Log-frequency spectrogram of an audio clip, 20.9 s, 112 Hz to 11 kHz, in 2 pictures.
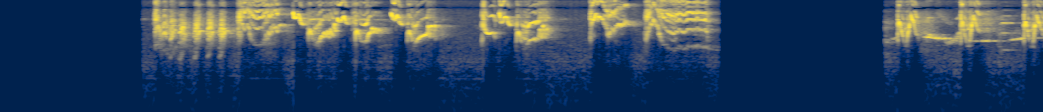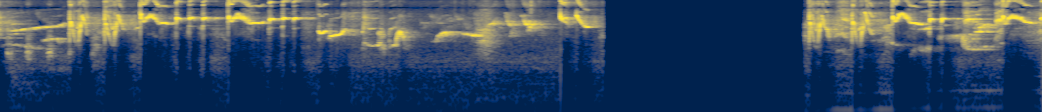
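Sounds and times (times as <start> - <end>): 
magpie robin bird singing: 1.4 - 7.2, 8.9 - 16.5, 18.5 - 20.8.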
